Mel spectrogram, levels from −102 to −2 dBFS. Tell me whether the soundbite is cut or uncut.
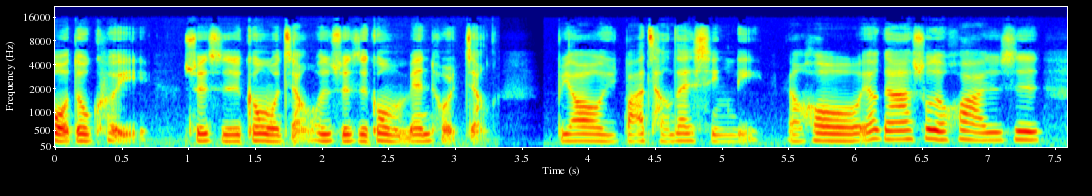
cut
